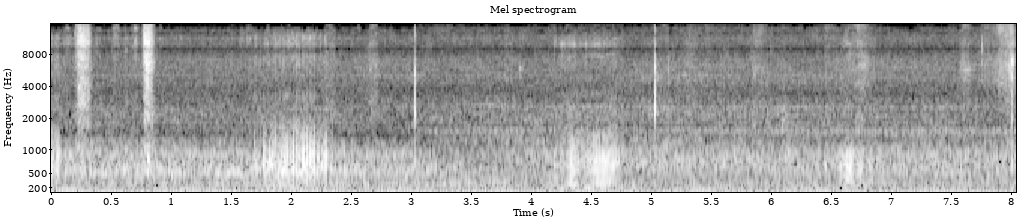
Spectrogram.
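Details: Small dog Klawei snores loudly in rhythmic, airy rasps, the third fainter, spaced about two and a half seconds apart against a droning low background hum and occasional sharp ticks.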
